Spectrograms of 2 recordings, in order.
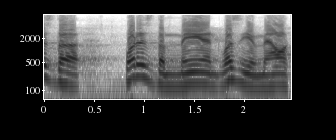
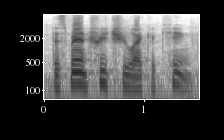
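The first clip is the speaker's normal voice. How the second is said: ordinary talk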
